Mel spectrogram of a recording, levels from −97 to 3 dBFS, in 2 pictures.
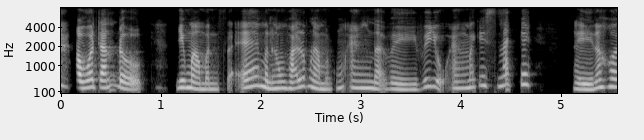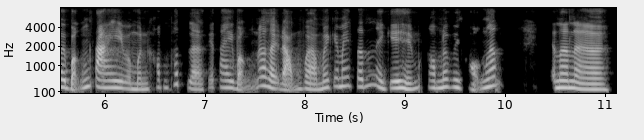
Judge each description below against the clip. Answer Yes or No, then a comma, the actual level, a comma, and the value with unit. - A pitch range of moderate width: Yes, average, 4.3 semitones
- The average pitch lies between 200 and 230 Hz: No, high, 240 Hz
